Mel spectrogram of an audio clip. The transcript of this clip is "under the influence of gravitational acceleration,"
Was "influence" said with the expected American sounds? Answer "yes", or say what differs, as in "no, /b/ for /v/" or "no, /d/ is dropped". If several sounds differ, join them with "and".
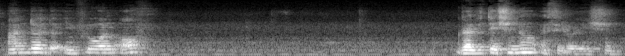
no, /s/ is dropped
